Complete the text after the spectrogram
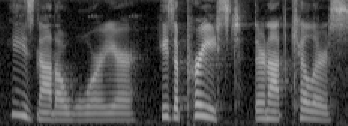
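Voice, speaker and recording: A woman puts on a character voice, fairly low in pitch, with lively intonation. She speaks at a fairly slow pace. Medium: audio drama. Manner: terse, blunt.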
